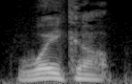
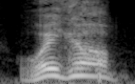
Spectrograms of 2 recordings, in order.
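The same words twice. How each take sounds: First: It is said softly, at low volume. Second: It is shouted, at high volume. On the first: The speaker calls it wrong. "I said that too softly" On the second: The speaker calls it right. "I should shout it"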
